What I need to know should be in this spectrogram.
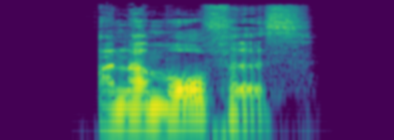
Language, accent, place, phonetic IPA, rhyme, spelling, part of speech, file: German, Germany, Berlin, [anaˈmɔʁfəs], -ɔʁfəs, anamorphes, adjective, De-anamorphes.ogg
- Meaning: strong/mixed nominative/accusative neuter singular of anamorph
